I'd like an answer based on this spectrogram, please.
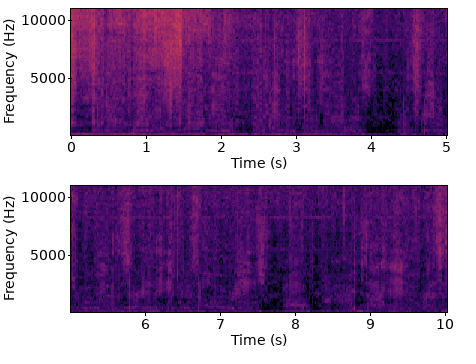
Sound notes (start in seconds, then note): none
